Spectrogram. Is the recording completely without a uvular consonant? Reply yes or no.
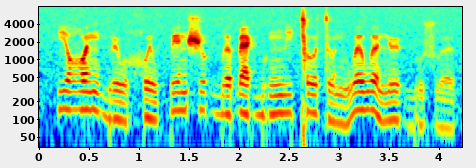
no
